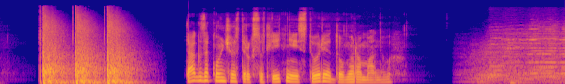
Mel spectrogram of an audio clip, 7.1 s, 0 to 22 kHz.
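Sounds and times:
gunshots from a firing squad: 0.5 - 2.0
speech: 2.3 - 5.1.

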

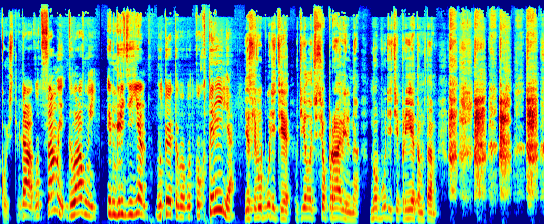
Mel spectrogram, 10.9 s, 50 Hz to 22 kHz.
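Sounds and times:
speech: 0.0 - 9.4
person imitating rapid anxious panting: 8.8 - 10.8.

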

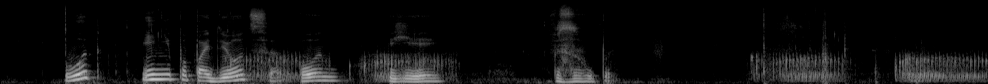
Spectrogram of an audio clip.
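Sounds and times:
speech: 0.6 - 4.5, 5.5 - 6.2
cat purring: 2.1 - 5.8, 7.4 - 9.8.

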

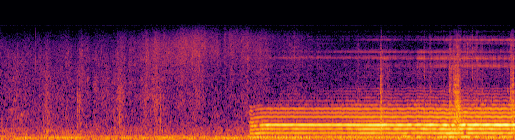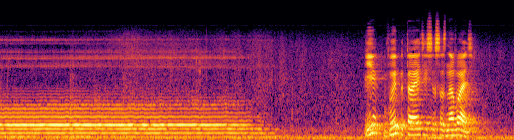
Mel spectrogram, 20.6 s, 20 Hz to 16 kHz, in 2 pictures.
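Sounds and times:
single long syllable chanted during meditation as a low drone: 4.8 - 16.1
speech: 17.7 - 19.9.

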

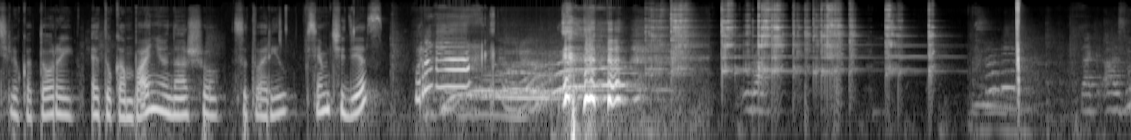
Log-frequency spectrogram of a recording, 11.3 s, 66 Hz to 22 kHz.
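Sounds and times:
speech: 0.0 - 6.7
glasses clinking in a New Year toast: 6.5 - 9.6.

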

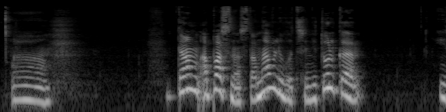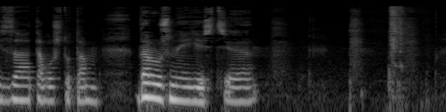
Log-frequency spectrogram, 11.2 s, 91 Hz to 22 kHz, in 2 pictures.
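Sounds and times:
speech: 0.1 - 0.9, 2.1 - 4.6, 5.5 - 8.9, 10.0 - 10.6
female dog sneezing: 10.0 - 10.9.

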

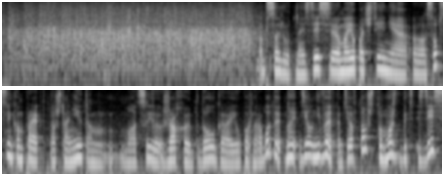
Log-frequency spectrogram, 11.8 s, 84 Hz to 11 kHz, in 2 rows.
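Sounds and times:
group of people applauding: 0.0 - 3.4
speech: 3.4 - 11.7.

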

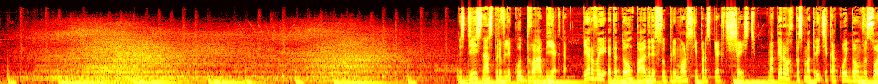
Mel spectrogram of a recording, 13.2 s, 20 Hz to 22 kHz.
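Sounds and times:
heavy thumps as vehicles pass on a busy avenue: 0.0 - 6.9
dense road traffic roaring along a busy avenue on an embankment: 0.0 - 10.1
speech: 7.0 - 13.1.

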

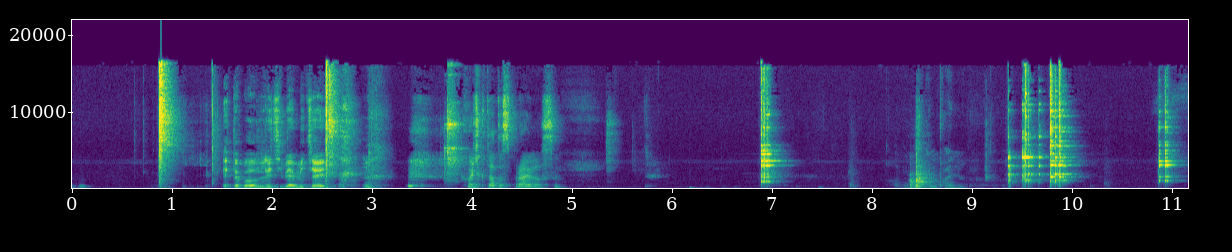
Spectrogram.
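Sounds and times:
speech: 1.5 - 3.2, 4.2 - 5.1, 8.7 - 9.1
glasses clinking in a toast: 6.9 - 7.2, 9.4 - 10.2, 10.8 - 11.1.

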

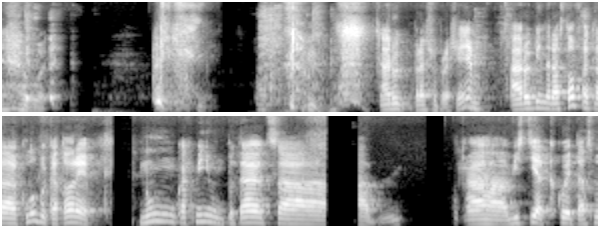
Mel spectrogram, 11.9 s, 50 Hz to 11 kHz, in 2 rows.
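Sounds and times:
laughter: 0.0 - 0.6
speech: 0.1 - 0.6, 3.8 - 11.9
sharp loud sneeze: 1.5 - 3.7.

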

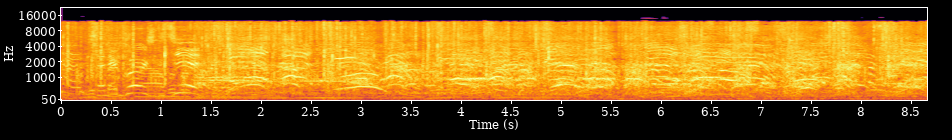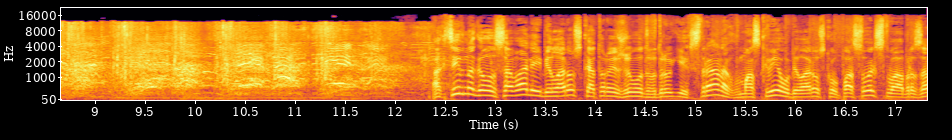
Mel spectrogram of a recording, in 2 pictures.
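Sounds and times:
several hundred supporters chanting and cheering outside a polling station in Belarus: 0.2 - 12.5
speech: 0.3 - 17.3.

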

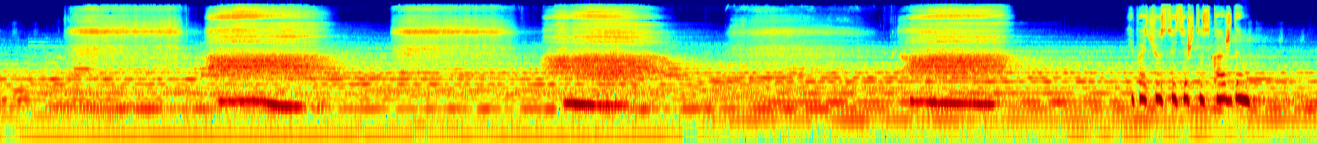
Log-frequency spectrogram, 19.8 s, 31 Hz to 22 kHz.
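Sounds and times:
soft sustained musical drone: 0.0 - 19.7
person breathing in through nose and out through mouth: 1.0 - 15.8
speech: 17.1 - 19.0.

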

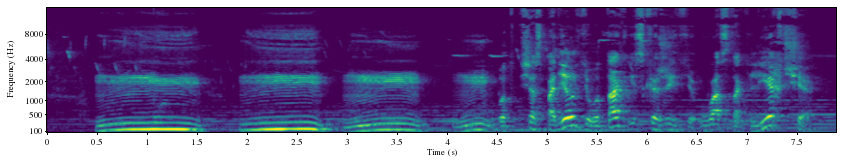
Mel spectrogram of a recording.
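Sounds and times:
single voice humming closed-mouth tones in vocal exercise: 0.4 - 4.6
speech: 0.5 - 0.9, 4.8 - 7.8.

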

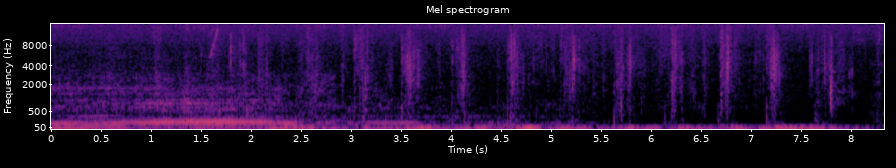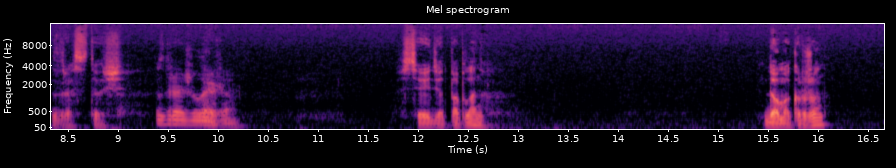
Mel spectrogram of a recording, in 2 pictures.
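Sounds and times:
low engine rumble: 0.0 - 8.2
footsteps of several people walking outdoors: 0.6 - 8.6
speech: 8.4 - 10.3, 11.9 - 12.8, 15.5 - 16.2.

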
